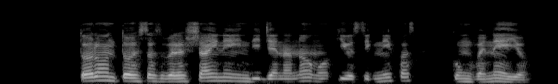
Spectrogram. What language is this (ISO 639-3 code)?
epo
